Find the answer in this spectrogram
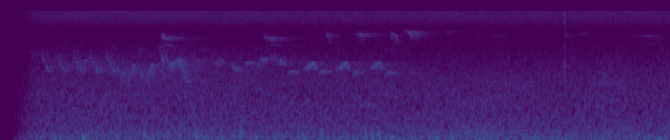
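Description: Faint outdoor ambience: small birds chirping in short high notes, mostly in the first few seconds, over a low steady rumble.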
